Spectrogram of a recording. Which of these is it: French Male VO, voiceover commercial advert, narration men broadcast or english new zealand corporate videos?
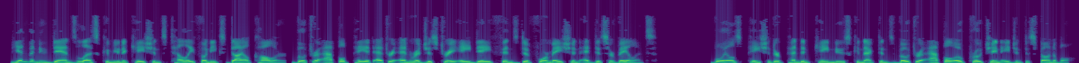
French Male VO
